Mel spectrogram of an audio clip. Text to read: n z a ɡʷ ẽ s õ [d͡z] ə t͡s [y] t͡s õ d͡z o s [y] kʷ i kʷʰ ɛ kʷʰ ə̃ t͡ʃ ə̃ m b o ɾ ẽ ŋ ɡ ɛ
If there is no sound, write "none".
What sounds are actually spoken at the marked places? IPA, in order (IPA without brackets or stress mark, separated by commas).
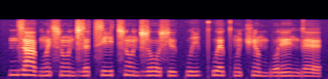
d͡z, i, y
